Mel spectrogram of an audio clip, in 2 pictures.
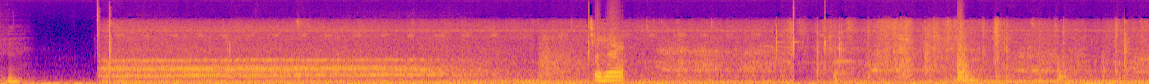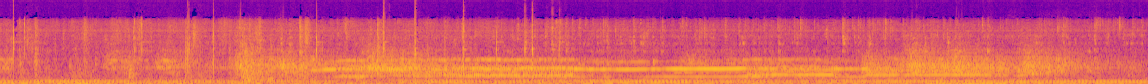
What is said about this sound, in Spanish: Esto es lo que se cree que es uno de los sonidos que produce el Sasquatch. Les voy a poner para que vean cómo cómo hablas Sasquatch.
